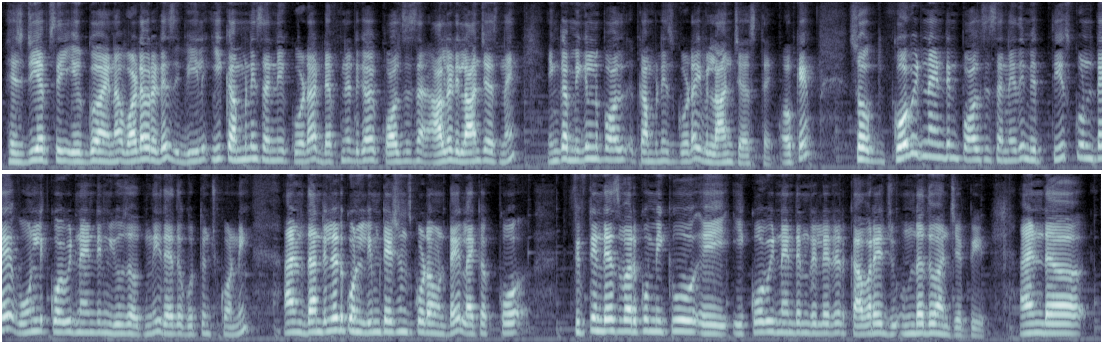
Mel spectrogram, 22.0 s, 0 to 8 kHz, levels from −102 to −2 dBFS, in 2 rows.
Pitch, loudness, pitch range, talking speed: 180 Hz, -20 LUFS, 160-195 Hz, 170 wpm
